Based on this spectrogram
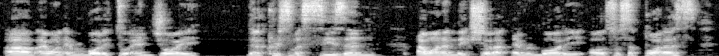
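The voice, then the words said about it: St. Lucian accent. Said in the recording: “You have my accent. You know where I'm from. I'm from St. Lucia”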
